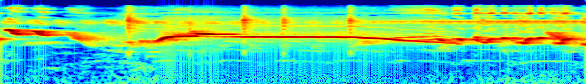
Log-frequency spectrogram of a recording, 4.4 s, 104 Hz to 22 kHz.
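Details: White-rumped shama of F3 class from Medan singing a clear whistled phrase: a falling slur, then a long steady pure whistle that slowly drops, ending in a rougher warbled flourish.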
